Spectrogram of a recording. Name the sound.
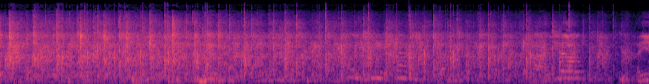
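audience applause in a hall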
